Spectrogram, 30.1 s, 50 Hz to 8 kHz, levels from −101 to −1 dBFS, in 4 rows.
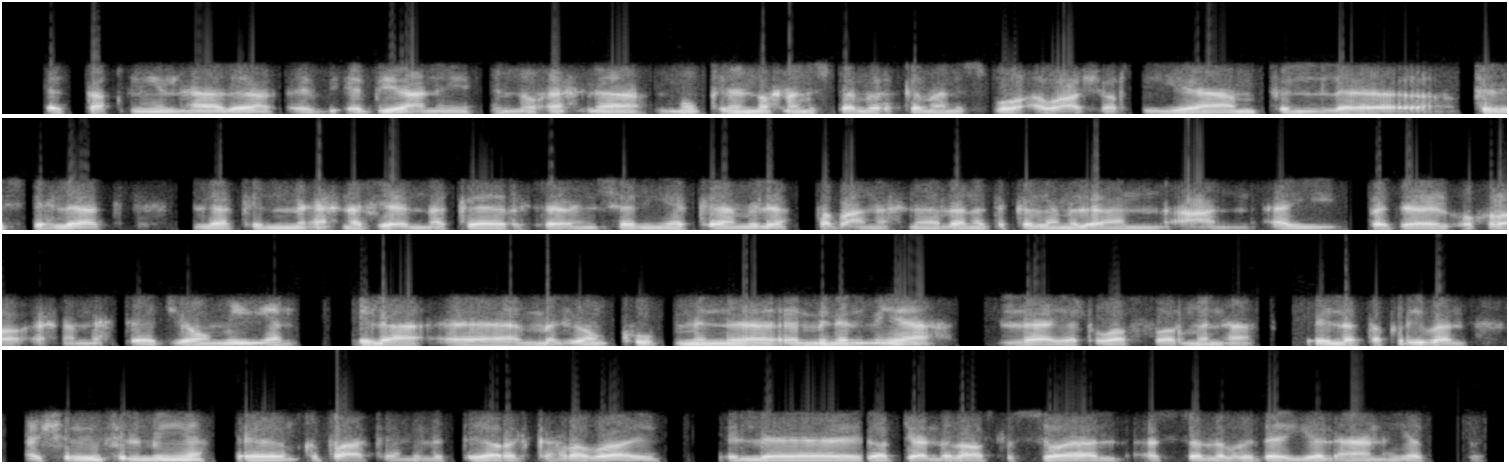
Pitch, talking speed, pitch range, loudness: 90 Hz, 120 wpm, 85-100 Hz, -16 LUFS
